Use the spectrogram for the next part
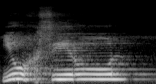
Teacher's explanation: Yukhsirun karena memang jumhur membaca dhammah ra tafkhim. Adapun qiraah Wars dilihat sebelumnya kasrah maka tarqiq.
